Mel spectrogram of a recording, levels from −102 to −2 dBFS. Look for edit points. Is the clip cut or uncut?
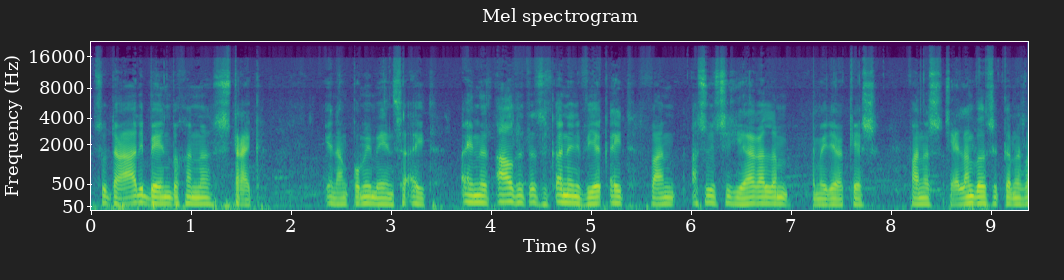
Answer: cut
